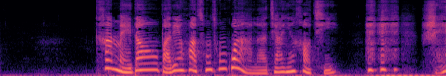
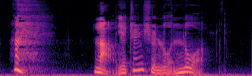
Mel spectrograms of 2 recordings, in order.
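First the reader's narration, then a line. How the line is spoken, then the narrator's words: Sighing. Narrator (Chinese): 佳期却叹气说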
